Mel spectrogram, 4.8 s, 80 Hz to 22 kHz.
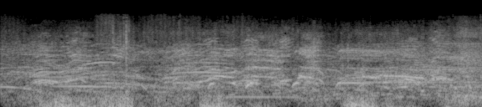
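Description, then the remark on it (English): A steady, roaring stadium crowd at a football game between Clayton and the Macs, fans of both sides firing up with 4:20 left in regulation, a dense wash of cheering and shouting voices that swells and dips slightly over several seconds with no single speaker standing out. “Fans, the crowd is crowds, both sides definitely firing up.”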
